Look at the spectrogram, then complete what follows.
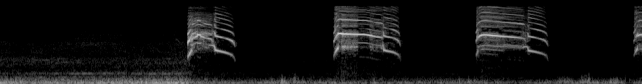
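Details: Goshawk described as singing: after a low rumbling background, three strong, harsh, harmonic screams fall steeply in pitch, each lasting about half a second and spaced roughly one and a half seconds apart, with a fourth starting at the end.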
